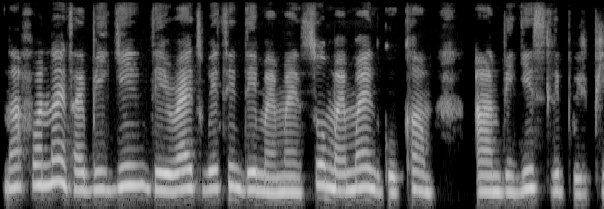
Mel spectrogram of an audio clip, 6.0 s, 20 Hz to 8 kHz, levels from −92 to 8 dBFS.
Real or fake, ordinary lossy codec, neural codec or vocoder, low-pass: real; none; none; none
